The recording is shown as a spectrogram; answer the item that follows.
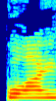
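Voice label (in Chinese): "guai", Mandarin syllable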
